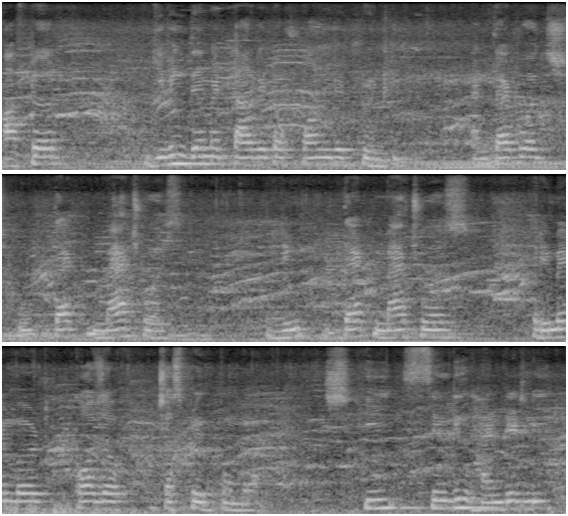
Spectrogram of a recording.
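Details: Male speaker who says he stammers; stuttering.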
